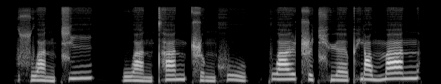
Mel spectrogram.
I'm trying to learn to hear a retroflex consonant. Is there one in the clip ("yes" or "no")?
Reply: yes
